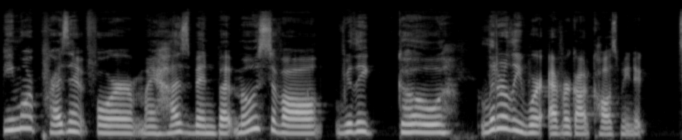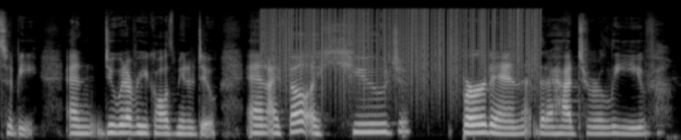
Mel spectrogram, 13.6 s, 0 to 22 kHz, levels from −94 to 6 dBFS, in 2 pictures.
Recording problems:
crackling; noticeable; from 9.5 to 12 s; 10 dB below the speech

